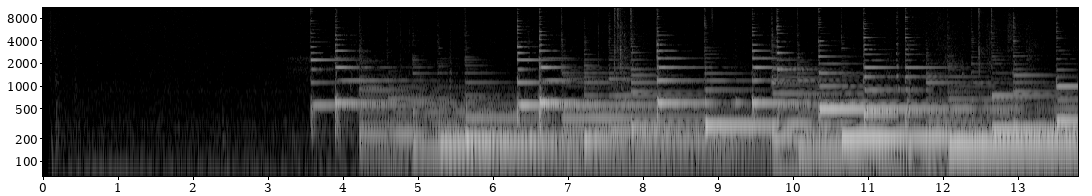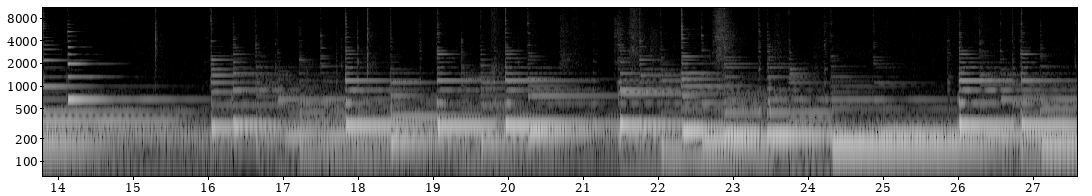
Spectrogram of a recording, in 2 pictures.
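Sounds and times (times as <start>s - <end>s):
harp: 3.3s - 27.5s.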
